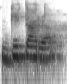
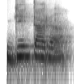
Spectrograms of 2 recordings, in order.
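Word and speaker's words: guitarra: and our third one is followed by a u so it's the same as the english g ga so it's gitara gitara and then in english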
